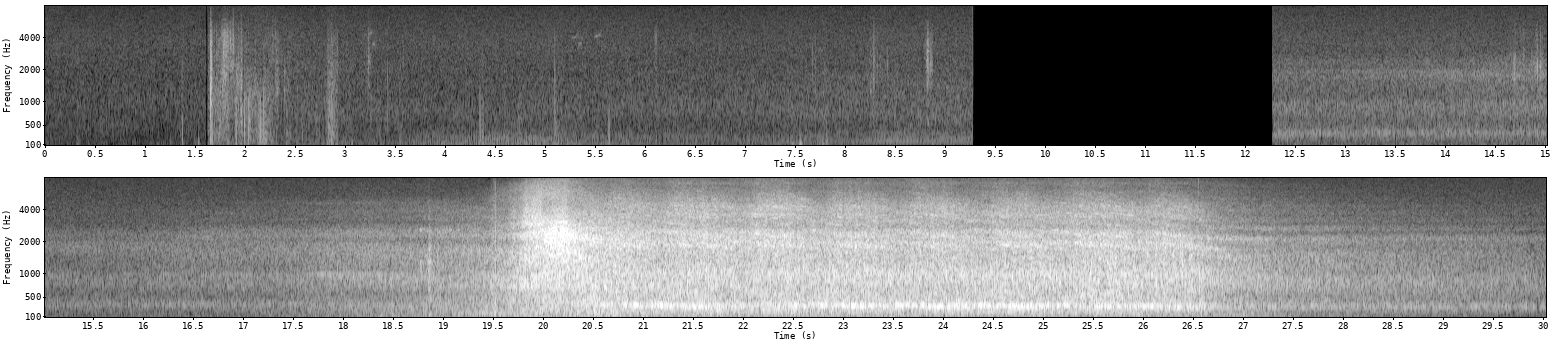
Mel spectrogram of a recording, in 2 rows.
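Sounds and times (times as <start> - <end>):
train wheels rushing on rails: 13.4 - 30.0.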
